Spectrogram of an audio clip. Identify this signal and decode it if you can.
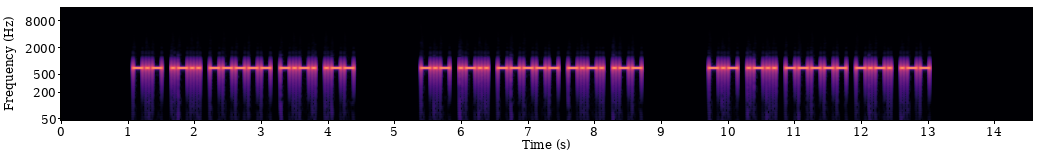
Morse code, heard as a keyed tone, about 25 wpm, 700 Hz. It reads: KL0CW KL0CW KL0CW
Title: USA Call Signs - 5 Characters - Repeated 3x - 25wpm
